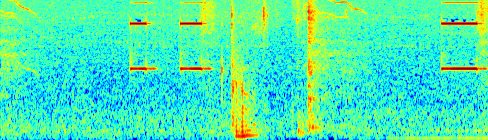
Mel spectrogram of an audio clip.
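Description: Multimeter continuity tester beeping as its probe touches the contacts of a freshly crimped ribbon-cable connector: two short beeps about a second and a half in, a soft tap, then a longer beep near the end, each confirming that the connection is good.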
